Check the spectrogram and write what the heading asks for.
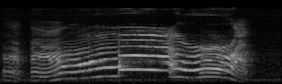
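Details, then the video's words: Dog making funny noises: one long, rich, tonal howl lasting about three seconds, rising at the start then holding steady before sliding down at the end. "Hilarious Dogs Making Funny Noises"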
